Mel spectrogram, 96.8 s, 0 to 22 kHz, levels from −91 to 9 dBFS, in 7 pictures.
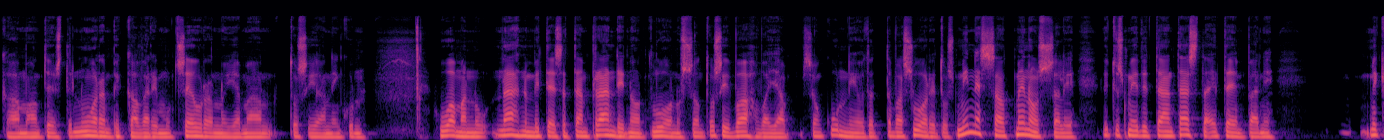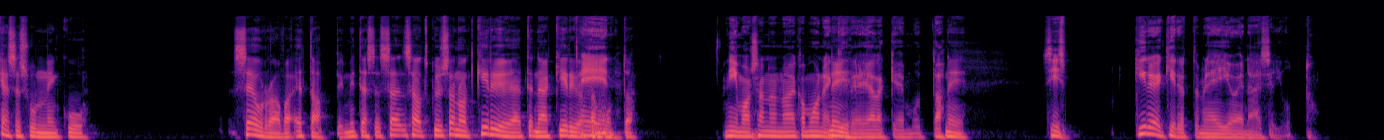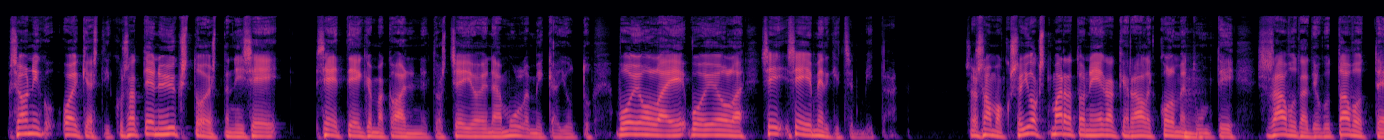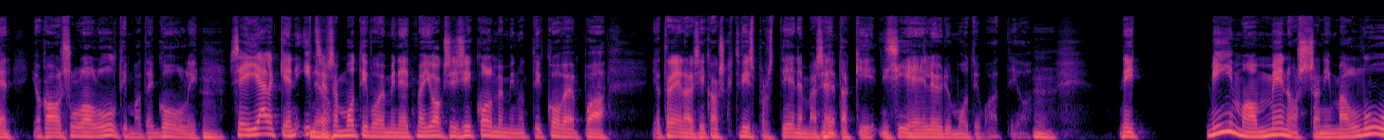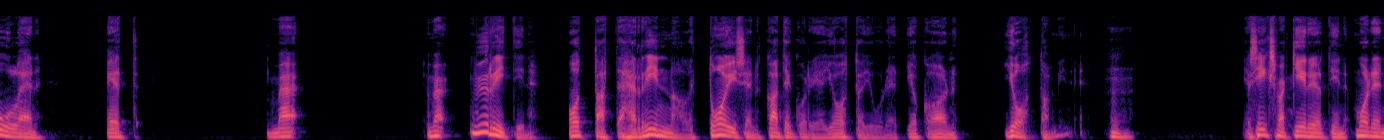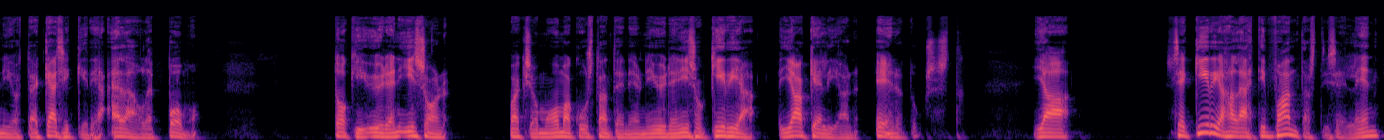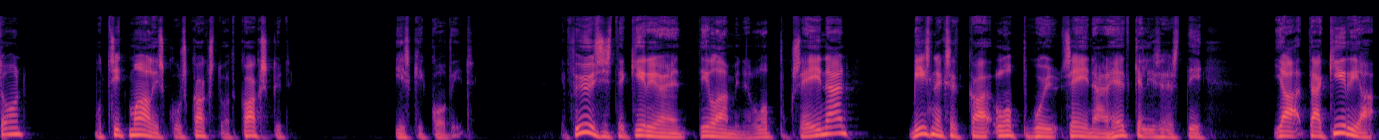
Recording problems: none

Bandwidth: 13.5 kHz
